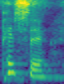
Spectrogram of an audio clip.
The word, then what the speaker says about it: Pesce: The next dialogue will be between Javier González Pesce, as I was told by my colleagues here that it's an Italian name, right? So it's pronounced Pesce, because I thought I learned a little bit of Spanish and I thought how to pronounce it.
